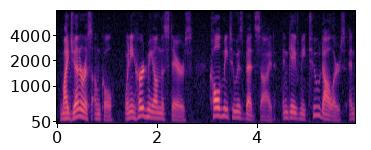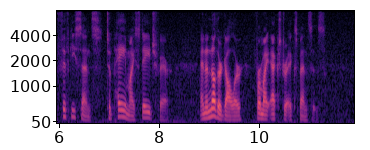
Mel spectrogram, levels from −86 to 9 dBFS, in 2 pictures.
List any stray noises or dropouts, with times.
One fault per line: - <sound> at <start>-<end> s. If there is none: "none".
none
